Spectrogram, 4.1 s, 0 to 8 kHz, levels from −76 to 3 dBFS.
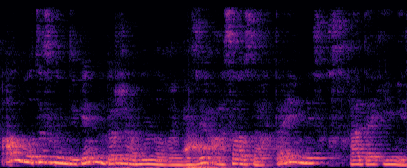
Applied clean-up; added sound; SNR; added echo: none; Breathing; 13 dB; reverberation time 0.6 s.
